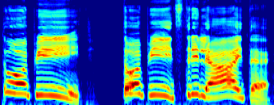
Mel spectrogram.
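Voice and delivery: high, loud defiant cries; ringing voice. A narrator's reading. Man in the well daring those above, high ringing shouts. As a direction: call up each word, long and ringing. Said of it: "лунав голос Гієрмо".

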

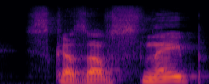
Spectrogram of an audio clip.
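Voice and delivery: plain reading voice

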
